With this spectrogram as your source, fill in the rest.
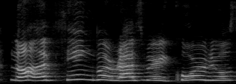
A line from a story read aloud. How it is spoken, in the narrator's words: sobbed Anne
